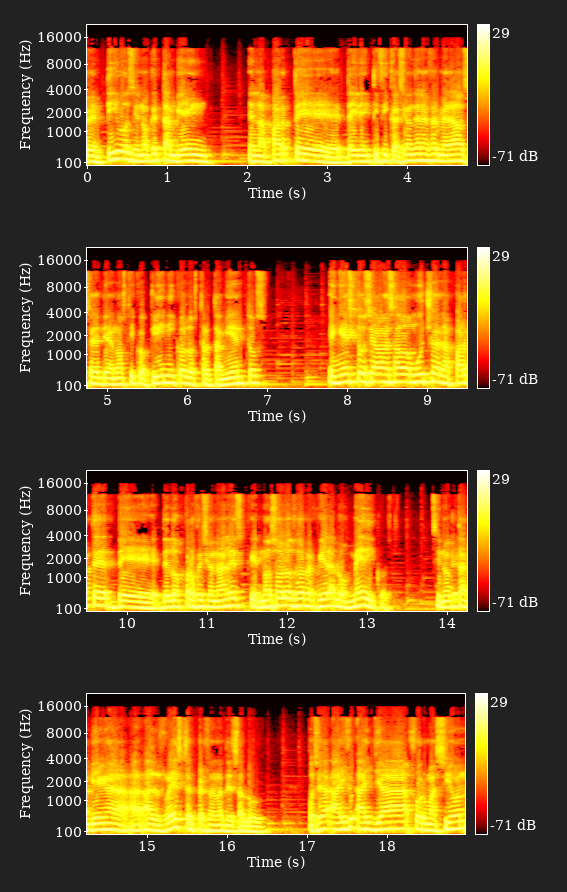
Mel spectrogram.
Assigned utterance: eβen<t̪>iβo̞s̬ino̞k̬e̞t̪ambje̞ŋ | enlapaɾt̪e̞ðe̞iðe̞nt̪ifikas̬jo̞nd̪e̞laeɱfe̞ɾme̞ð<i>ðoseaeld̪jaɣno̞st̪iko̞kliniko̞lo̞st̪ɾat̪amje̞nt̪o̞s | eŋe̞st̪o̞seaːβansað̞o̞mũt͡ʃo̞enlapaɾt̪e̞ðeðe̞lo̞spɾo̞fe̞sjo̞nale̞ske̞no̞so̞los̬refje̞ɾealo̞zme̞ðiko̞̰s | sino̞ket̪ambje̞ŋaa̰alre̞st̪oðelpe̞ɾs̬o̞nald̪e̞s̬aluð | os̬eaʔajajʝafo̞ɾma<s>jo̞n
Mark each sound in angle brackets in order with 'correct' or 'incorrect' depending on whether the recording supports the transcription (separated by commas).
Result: correct, incorrect, correct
